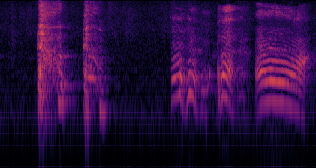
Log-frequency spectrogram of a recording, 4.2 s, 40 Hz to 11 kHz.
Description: our 3-month little guy suddenly laughs when his mommy was coughing... (ｰ ｰ;)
